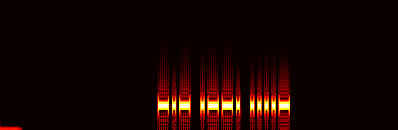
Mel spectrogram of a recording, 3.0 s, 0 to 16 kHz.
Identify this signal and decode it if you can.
Morse code, heard as a keyed tone, about 47 wpm, 700 Hz. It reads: KP4
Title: USA Call Sign Prefixes - 45wpm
